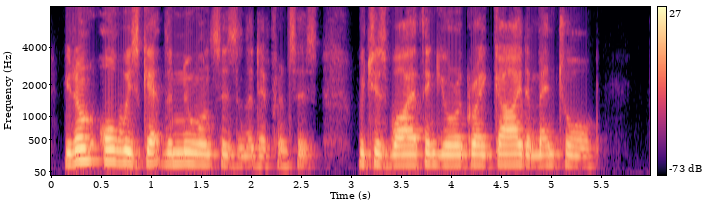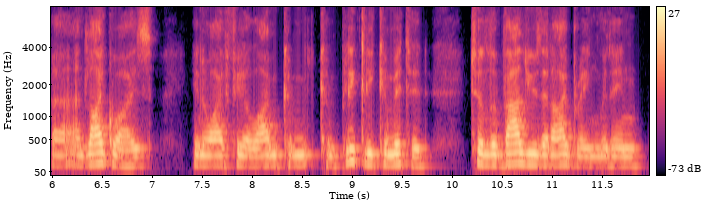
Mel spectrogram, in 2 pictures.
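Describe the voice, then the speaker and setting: A man talks through his ideas in an earnest, steady interview manner. His voice is dark and mellow, with a slight croak left over from a cold. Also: mid-range voice. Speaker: guest, wealth company founder. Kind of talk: conversational interview.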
